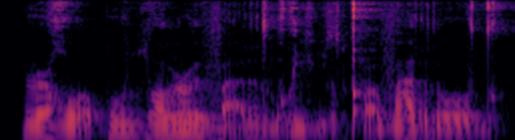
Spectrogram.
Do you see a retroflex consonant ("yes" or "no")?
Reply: yes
